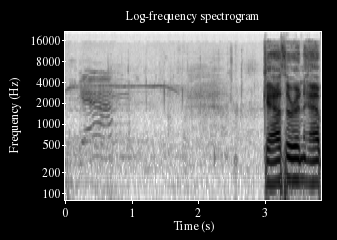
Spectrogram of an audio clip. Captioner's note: people cheer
